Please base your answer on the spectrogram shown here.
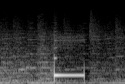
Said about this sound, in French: Trois sonneries déjà. Ah là là. Est-ce que ça va répondre?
